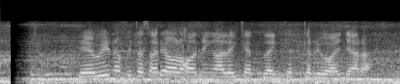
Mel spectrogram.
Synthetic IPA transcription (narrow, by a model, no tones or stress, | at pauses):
dɛwinafit̪asaɾiɔlɔɦɔniŋalɛkɛt̪̚lɛŋkɛt̪̚kəriwaɲd͡ʒaɾa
